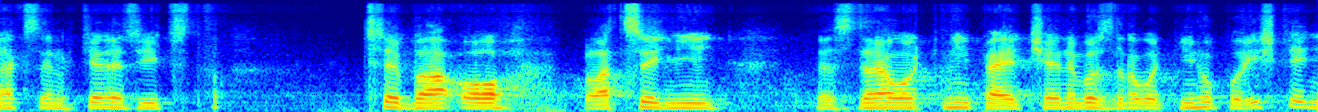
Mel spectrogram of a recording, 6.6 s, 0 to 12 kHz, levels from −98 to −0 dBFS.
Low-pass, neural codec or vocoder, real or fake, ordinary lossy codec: 10.8 kHz; codec, 16 kHz in and 24 kHz out, 0.8 kbps, FocalCodec, streaming, 65536 codes; fake; Opus, 32 kbps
